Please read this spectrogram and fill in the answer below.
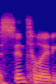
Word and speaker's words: scintillating: we have a scintilating is it scintillating or scintillating I think the sea is silent yeah I think it's you don't want the skin they should have just left the the sea out a scintillating second half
